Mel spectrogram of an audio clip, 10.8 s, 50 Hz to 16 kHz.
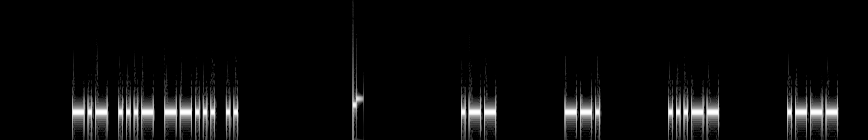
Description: Morse code, heard as a keyed tone, about 25 wpm, spaced as for 13 wpm, 700 Hz. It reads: KV7I WG3J
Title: USA Call Signs - 4 Characters - 6x Character Spacing - 25wpm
